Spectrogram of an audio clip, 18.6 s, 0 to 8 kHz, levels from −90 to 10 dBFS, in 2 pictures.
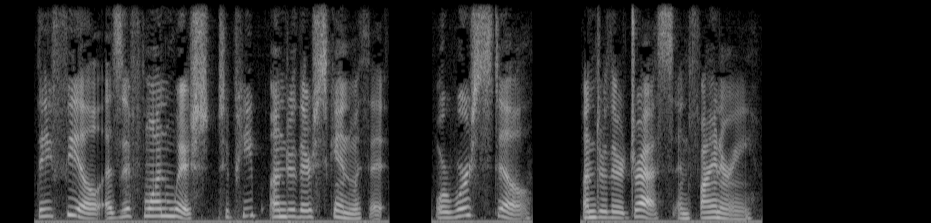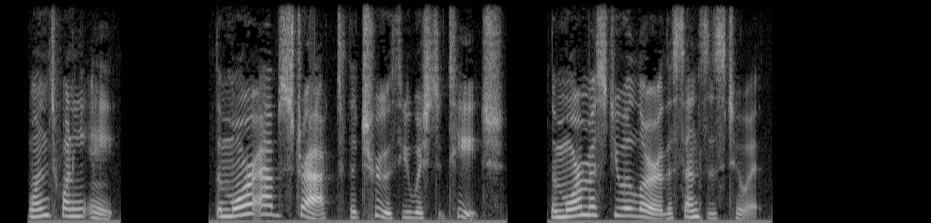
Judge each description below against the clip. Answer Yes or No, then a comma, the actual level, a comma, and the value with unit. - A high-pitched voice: Yes, high, 240 Hz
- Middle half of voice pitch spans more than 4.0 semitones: Yes, average, 5.0 semitones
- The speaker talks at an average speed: No, slow, 130 wpm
